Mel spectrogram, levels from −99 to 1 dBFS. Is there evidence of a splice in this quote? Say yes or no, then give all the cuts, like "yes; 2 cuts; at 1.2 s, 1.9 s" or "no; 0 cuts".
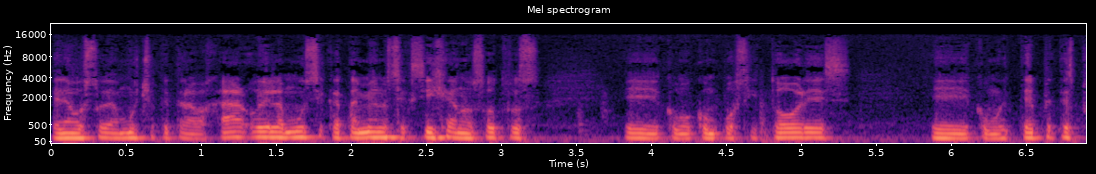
no; 0 cuts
